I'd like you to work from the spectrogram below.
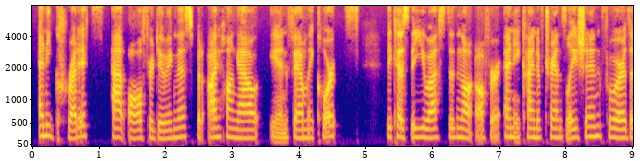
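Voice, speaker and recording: A woman's voice: medium pitch, vocal fry, no room sound, clean studio sound. A woman from Puerto Rico, a career coach, telling her story as an interview guest in a reflective, easygoing way. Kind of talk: conversational interview answers.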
